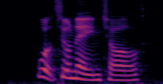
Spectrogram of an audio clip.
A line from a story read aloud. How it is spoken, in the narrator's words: said the Queen impatiently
